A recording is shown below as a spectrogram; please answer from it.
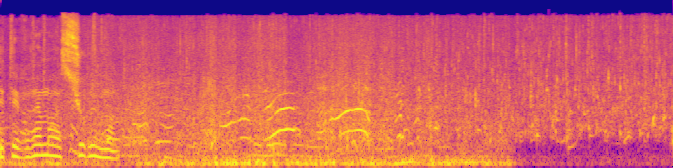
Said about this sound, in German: Er plätschert ungefährlich dahin, der Bach am Treffpunkt in Champs-Secrets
